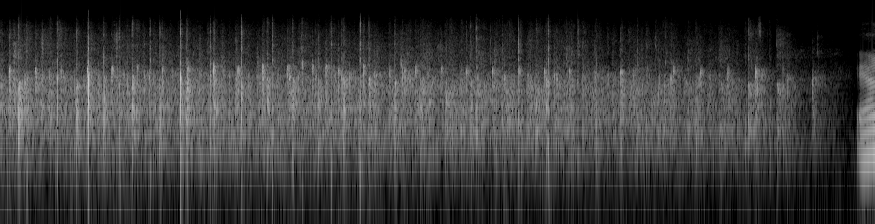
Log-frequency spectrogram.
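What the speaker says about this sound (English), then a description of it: "Would you stand so we can give you a big round of applause?" A crowd at a school district governing board meeting gives a sustained round of applause lasting several seconds before it fades out, with a voice starting up just at the end.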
